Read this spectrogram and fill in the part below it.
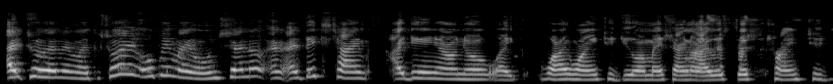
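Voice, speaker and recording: A woman's voice: fairly high pitch, fairly even intonation, moderate pace, few pauses, rough recording. A woman chatting casually on a livestream as a guest creator, rambling and acting out remembered conversations. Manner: rambling, quotes conversations with frequent "like".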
